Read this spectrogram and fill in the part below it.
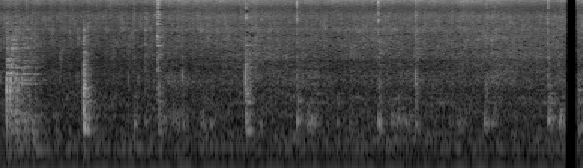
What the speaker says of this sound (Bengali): দিয়ে দিচ্ছি চিংড়ি মাছটা,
